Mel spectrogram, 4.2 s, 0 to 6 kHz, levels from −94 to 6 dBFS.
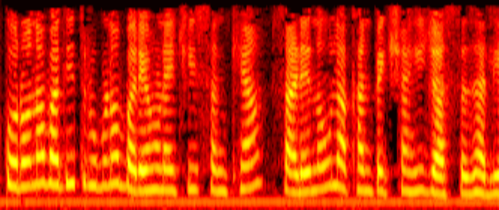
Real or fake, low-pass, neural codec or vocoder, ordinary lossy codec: real; 5.4 kHz; none; MP3, 48 kbps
